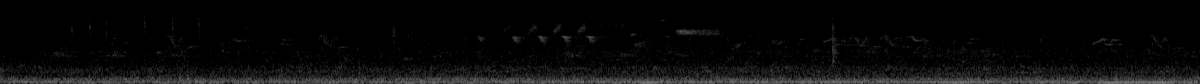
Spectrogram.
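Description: Songbirds chirping: scattered short high calls and a few quick runs of notes, over a steady low rumble.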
